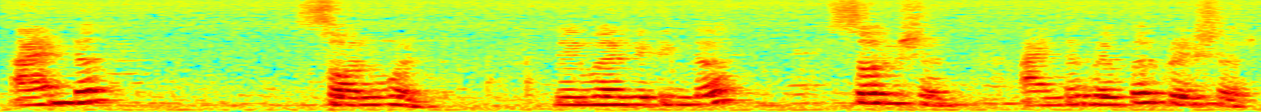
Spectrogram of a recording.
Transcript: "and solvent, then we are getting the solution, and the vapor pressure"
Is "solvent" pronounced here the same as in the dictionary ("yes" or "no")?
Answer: yes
